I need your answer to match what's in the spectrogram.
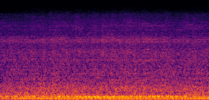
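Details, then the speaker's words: Buick Grand National at a rough cold idle just after new spark plugs: a loud, uneven metallic rattle over a deep low thrum, unchanged by the plug swap; engine breaking up and wanting to die, rattle source unclear. "hear that rattling that sounds so bad yeah here we go nothing changed"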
